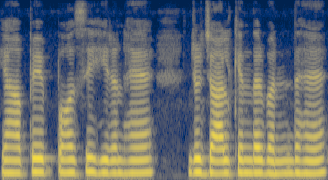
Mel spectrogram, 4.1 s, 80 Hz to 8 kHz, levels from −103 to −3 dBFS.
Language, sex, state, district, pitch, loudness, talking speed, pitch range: Hindi, female, Uttar Pradesh, Lalitpur, 205 Hz, -16 LUFS, 175 wpm, 205-215 Hz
